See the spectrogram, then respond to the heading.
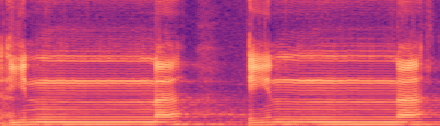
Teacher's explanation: maka setiap huruf nun yang bertasydid ya maka didengungkan, ditahan.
